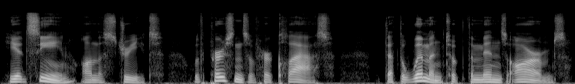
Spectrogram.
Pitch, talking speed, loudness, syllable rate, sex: 110 Hz, 190 wpm, -22 LUFS, 4.2 syllables/s, male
